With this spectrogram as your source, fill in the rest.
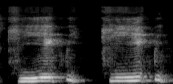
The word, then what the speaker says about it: Kirkby: When they pronounce the suburb of Kirkby, for example, it's Kirkby. It's like that.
